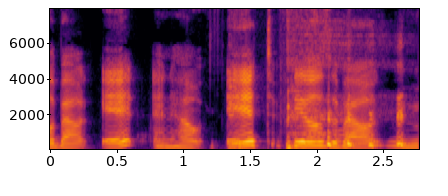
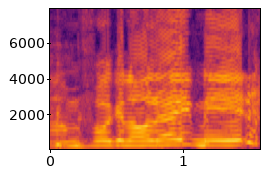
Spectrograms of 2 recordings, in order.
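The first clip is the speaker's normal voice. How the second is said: loud, booming, put-on Scottish accent; 4 semitones higher, 7 dB louder than usual. Podcast guest answering the host's greeting, doing a Shrek impression.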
